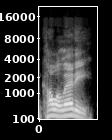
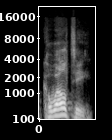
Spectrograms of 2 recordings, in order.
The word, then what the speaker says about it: Cawelti: now continue our conversation colelletti did I get it right that time I know I've been this pronouncing your name wrong colelletti kawelty kowelty okay so I'm I'm still wrong kawelty everybody everybody gets it wrong I'm polish for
